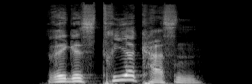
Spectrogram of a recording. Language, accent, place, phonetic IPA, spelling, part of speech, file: German, Germany, Berlin, [ʁeɡɪsˈtʁiːɐ̯ˌkasn̩], Registrierkassen, noun, De-Registrierkassen.ogg
- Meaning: plural of Registrierkasse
